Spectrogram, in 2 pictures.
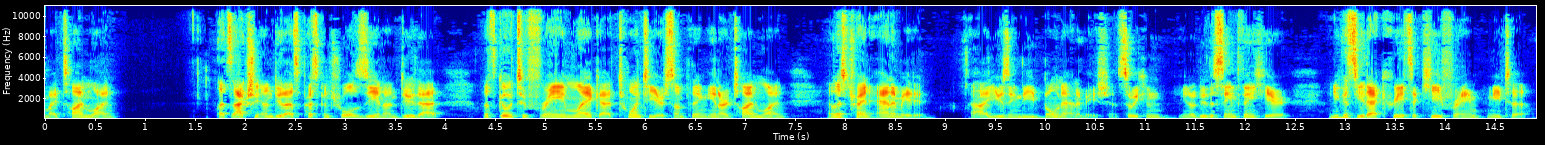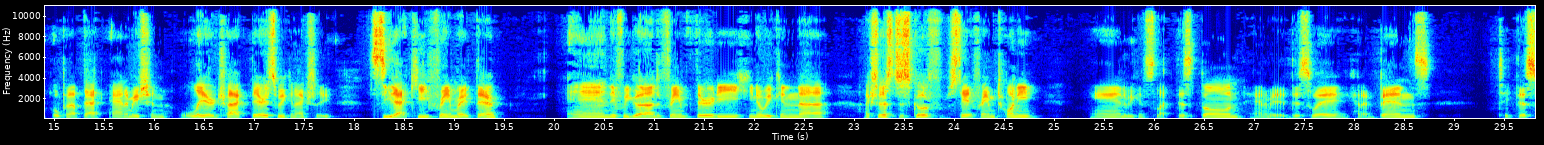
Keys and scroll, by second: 3.1 ctrl+z.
